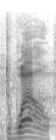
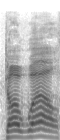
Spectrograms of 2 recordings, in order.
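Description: First: "dwell" as one plain syllable; D straight into W in "dwell". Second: "Dwell" stretched to "doh-WELL"; slow two-beat "Dwell" with a vowel after D; preacherly "Dwell", split in two; preacher's dwell. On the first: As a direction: unsplit "dwell", a single beat. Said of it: "nothing between the D and the W". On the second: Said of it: "it's just my preacher voice". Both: Shown as a demonstration.

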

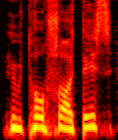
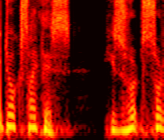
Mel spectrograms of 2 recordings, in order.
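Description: First: Broad mock English accent; comic broad English accent; first English voice type. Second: Higher mock English accent; higher-pitched comic English voice; second English voice type. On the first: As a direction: put on a hammed-up British guy. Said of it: "two types of voices in England". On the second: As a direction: put on the other British guy, higher. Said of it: "And then the other guy".

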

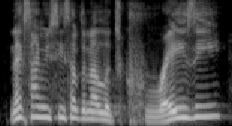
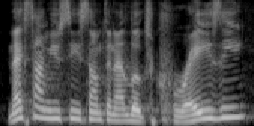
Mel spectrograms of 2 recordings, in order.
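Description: The two takes are said the same way.

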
